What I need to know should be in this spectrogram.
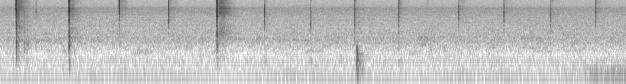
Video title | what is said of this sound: Media “Suara Cerita” Dapat Mengembangkan Kreativitas dan Daya Juang AUD. | ini seperti suara ketukan pintu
